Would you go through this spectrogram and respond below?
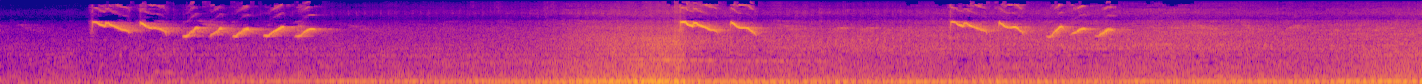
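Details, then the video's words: White-eye imitating canary 'wit wit' notes, heard as short bursts of high, sharp, falling chirps. The first burst has about six notes and two briefer bursts follow. A steady low rumble like passing traffic runs underneath. "pleci nembak wit wit kenari"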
